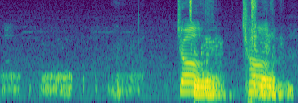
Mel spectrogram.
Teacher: तालव्य का च छ बघा वरती जीभ लागते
